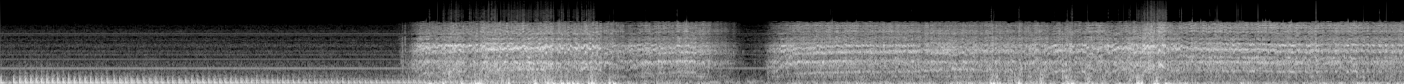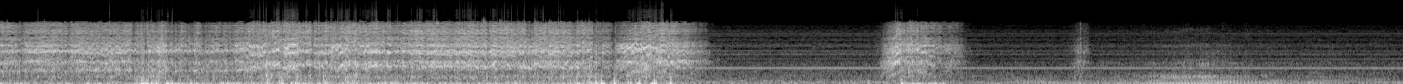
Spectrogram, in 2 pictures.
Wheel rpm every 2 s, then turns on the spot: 0, 0, 110, 90, 140, 170, 160, 160, 200, 220, 70, 20, 0, 0.
none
